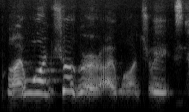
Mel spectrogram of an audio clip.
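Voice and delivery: put-on high, soft childish whine; a kid pleading for candy in a high whine; whiny child. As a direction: beg for sweets like a small kid. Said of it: "you were like".

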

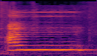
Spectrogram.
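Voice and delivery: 안 drawn out long, high and loud; slow 안 with a nasal end. Shown as a demonstration. Teacher modelling a long nasal 안. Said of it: "이렇게 연습하시면 돼요".

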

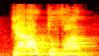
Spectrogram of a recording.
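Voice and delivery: loud barked order; kidnapper shout. Retold or imitated. Kidnapper orders the comic out of the van, loud bark. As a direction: bellow it like a thug. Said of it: "he goes".

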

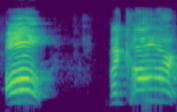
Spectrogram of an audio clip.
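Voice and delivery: high excited yell; excited shout. Real, not acted. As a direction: yelp about the car. Car moving in game.

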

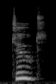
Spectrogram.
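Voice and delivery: high, loud engine toot; short high "toot"; answering whistle. A narrator's reading. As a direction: imitate an engine whistle in one short note. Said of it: "Rusty's answering".

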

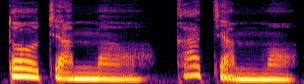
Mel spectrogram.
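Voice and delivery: ordinary delivery, nothing marked

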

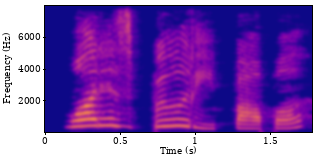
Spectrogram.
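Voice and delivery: put-on high-pitched, loud, curious child; little sister bear. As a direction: ask Papa like a puzzled little cub. Child bear asks her father.

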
